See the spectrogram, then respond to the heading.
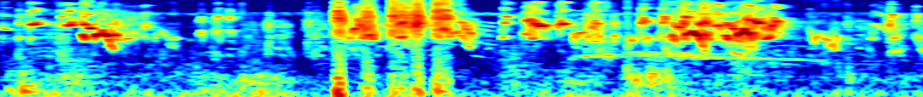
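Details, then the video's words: Budgerigar flock feeding together, giving busy high chirps and chattering warbles in several loud bursts separated by brief lulls, with a sharp tap or click near the middle. "Beautiful budgies flocks birds chirping sounds budgie eating"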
